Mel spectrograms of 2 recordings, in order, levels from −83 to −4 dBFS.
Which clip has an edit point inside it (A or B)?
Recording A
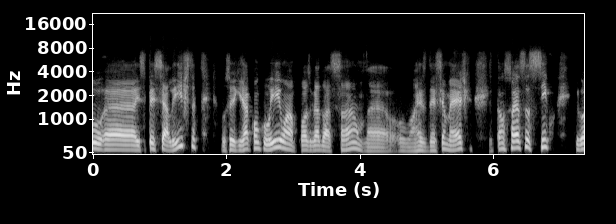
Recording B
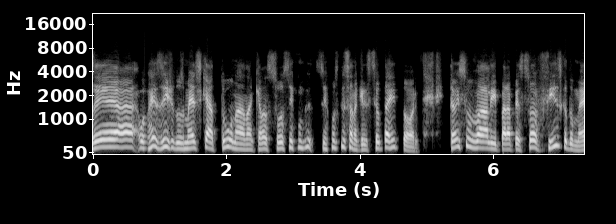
A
